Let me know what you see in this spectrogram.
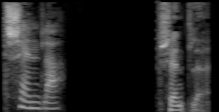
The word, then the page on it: chandler: German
